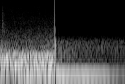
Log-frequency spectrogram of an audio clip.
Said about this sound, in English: And sorry about the voice, because like I'm in the plane, so maybe there might be disturbance or maybe noise or turbulence, I don't know, but hope you find this valuable.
